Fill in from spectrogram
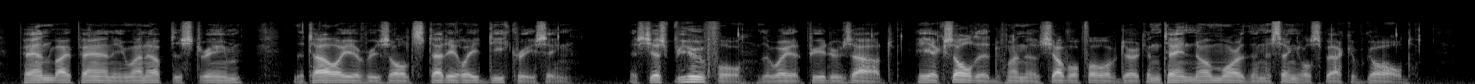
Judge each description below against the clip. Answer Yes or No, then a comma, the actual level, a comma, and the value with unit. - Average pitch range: No, narrow, 2.3 semitones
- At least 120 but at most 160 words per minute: Yes, average, 155 wpm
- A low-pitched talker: Yes, very low, 90 Hz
